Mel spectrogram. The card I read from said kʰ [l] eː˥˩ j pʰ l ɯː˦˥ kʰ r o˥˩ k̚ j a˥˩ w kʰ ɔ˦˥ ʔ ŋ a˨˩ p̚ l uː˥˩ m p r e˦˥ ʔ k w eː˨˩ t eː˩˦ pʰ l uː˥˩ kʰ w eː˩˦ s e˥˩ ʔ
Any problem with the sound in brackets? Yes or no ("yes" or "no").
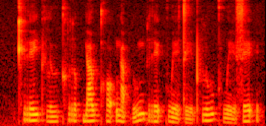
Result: yes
